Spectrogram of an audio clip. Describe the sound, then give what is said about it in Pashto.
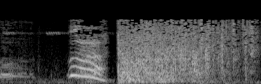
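A television set being smashed: a sudden loud shattering crash that trails into sustained rattling and breaking noise, just after a short, falling vocal cry. “والکه څه ته یې تلویزیون دې مات کړه؟”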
